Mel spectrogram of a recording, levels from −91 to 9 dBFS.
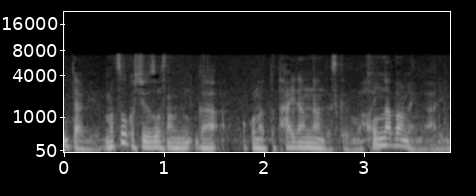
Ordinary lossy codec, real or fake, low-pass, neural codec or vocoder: none; real; 7.2 kHz; none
